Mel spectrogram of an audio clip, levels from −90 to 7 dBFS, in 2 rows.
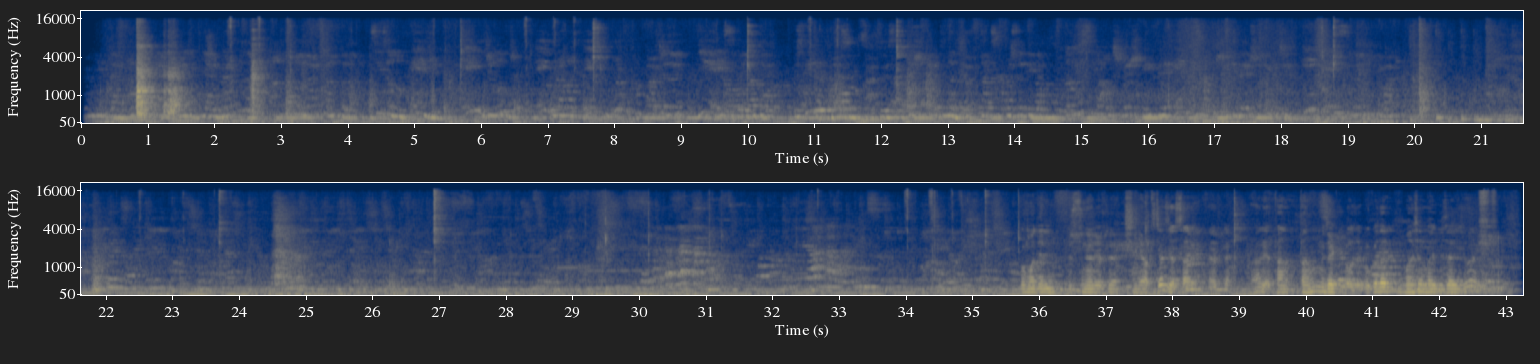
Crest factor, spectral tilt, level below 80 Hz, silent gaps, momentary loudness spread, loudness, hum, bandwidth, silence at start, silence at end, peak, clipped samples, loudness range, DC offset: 26 dB; -6.5 dB/octave; -46 dBFS; none; 14 LU; -34 LUFS; none; 16.5 kHz; 0.05 s; 0.05 s; -6 dBFS; under 0.1%; 11 LU; under 0.1%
